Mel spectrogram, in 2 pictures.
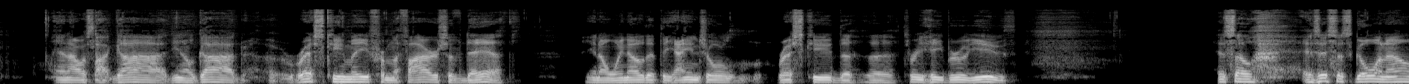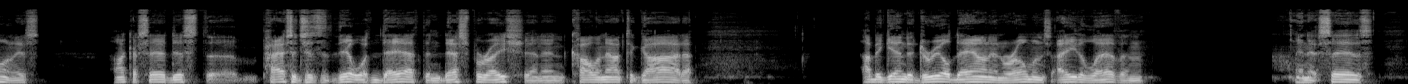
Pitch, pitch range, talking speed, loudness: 110 Hz, 100-115 Hz, 140 wpm, -17 LUFS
